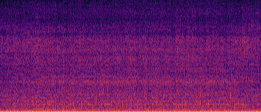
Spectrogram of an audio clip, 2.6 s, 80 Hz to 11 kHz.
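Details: Stage 2 VW Golf Mk7 R idling with AC on, slightly raised idle, loud deep buzzing drone from the rear silencer whose internal baffles have broken loose; recorded before the exhaust rattle fix.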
